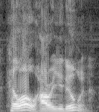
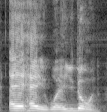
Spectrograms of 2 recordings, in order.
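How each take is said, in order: First: Careful, standard phone voice; lightly imitated proper phone greeting. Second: Lightly imitated casual phone greeting; casual, relaxed phone voice.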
